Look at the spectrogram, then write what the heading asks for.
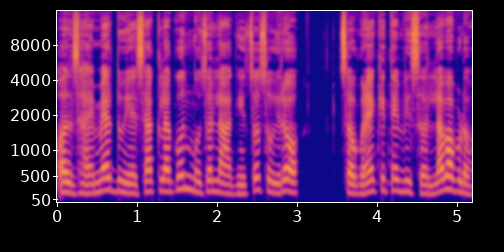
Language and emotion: Goan Konkani, sad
